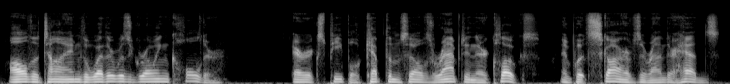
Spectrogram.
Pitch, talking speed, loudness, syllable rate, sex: 110 Hz, 180 wpm, -17 LUFS, 5.0 syllables/s, male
